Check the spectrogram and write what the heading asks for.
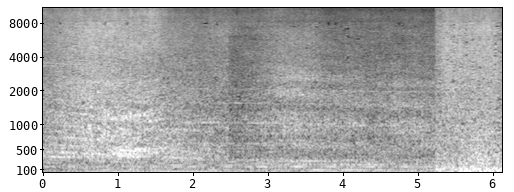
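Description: Formula 1 car engines running at low pit-lane speed under a red flag, heard as a low steady hum with road and air noise. About five seconds in, the sound cuts to a louder rushing noise.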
